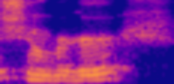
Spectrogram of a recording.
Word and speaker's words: Schoenberger: completely because it was it's always pronounced just like it it looks and sounds so I was just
